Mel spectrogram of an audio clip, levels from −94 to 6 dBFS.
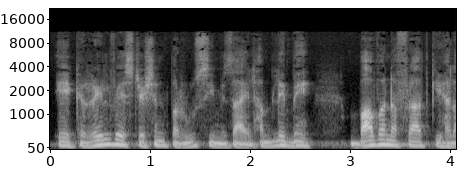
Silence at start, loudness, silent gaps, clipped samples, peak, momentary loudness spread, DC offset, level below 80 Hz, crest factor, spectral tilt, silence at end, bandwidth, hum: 0.05 s; -22 LUFS; none; under 0.1%; 0 dBFS; 7 LU; under 0.1%; -48 dBFS; 22 dB; -5.5 dB/octave; 0 s; 11.5 kHz; none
